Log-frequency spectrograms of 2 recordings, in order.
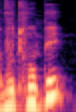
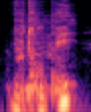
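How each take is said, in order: First: Loud, high, rising question; indignant exclamation. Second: Whispered question; hushed disbelief. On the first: Saphir cries out at the vicomte's accusation, indignant. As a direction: cry it out, pitch shooting up. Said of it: "s'écria Saphir". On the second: Saphir answers the vicomte's accusation in a hushed voice. Same words, hushed first take. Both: A narrator's reading.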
